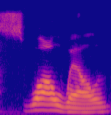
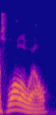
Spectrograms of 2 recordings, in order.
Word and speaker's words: Swalwell: Because if you go, it's not Swalwell, you have to say it slowly to get it right. Mm-hmm. If you say it fast, it's Erica Swallowell, and then you're like, oh, that's not right.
